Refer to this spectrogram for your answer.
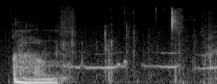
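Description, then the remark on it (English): Chickens cluck as they are let out in the morning while it rains quite hard, opening with one loud, drawn-out squawk before fading into faint, thin calls over a steady background hiss. “Let's let these impatient chickens out.”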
